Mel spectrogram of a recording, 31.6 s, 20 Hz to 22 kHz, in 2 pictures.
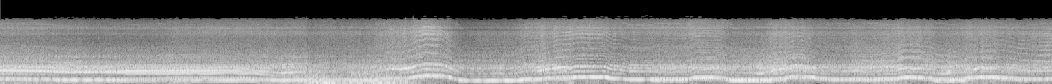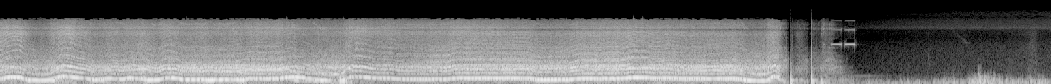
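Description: Arris 250B racing quadcopter's brushless motors buzzing loudly, heard from its onboard camera, the pitch swinging up and down about once a second with the throttle. Near the end the buzz cuts off abruptly as the quad lands and its motors stop.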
